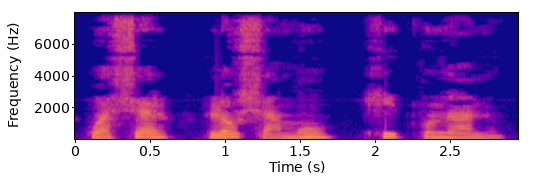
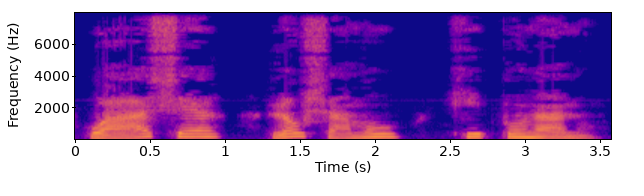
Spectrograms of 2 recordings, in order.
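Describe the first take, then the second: First: Wa and asher are run together as washer. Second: Wa and asher are said as separate syllables. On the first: "That makes it nine" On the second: "Now that ends up being ten syllables"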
